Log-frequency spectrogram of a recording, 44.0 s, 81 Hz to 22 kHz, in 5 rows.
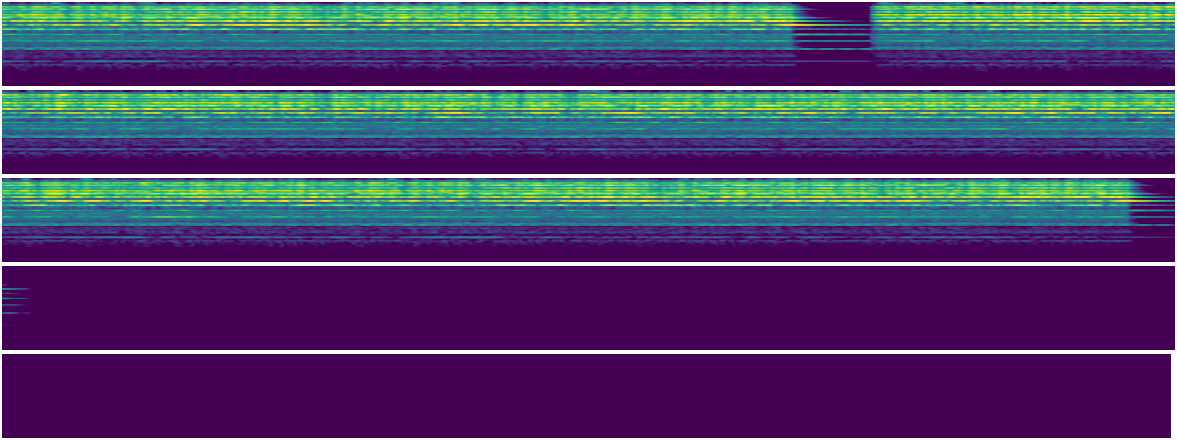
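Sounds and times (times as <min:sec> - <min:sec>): school bell ringing: 0:00.0 - 0:26.4.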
